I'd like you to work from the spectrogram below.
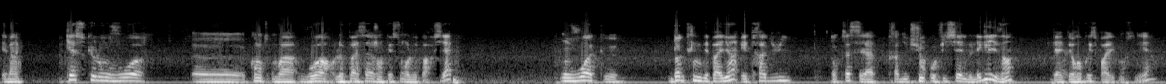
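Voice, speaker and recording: A man's voice: medium pitch, expressive, a little fast, darkish tone, muffled recording, a little hiss or hum. A man making a detailed argument in conversation with a host, addressing him familiarly. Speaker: guest commentator. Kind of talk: conversational argument on a radio-style show.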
